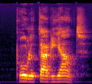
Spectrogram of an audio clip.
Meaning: the proletariat, the working class
- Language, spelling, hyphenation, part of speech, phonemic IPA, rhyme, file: Dutch, proletariaat, pro‧le‧ta‧ri‧aat, noun, /ˌproː.lə.taː.riˈaːt/, -aːt, Nl-proletariaat.ogg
